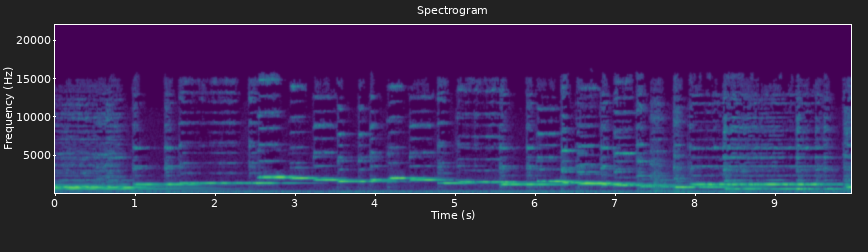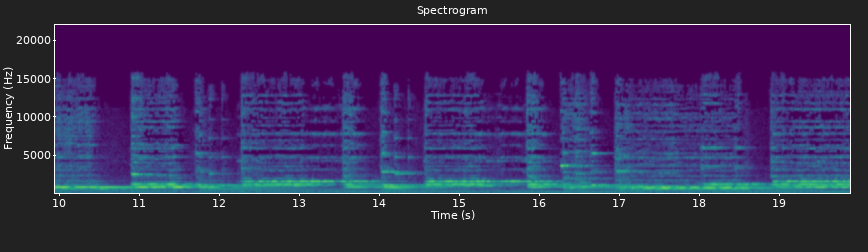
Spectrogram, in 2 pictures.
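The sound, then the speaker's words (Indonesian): A melody rings out from drinking glasses, clear sustained tones stepping up and down in pitch with bright clinking strikes throughout, played alone with no talking, steady for the whole stretch. “Orang pasti tersenyum kalau mendengar nada yang dihasilkan gelas-gelas ini.”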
